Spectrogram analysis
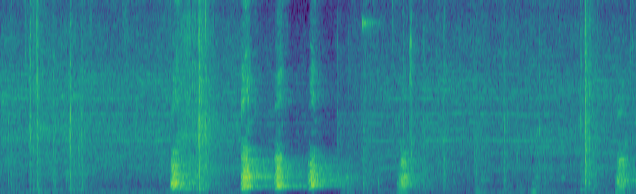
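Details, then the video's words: German Shepherd puppy named Gunner barking at a Roborock robot vacuum cleaner indoors; a run of short, sharp, harmonic barks and yips in irregular bursts, several spaced about half a second apart, with a brief spoken command just before. "German Shepherd puppy vs Roborock vacuum cleaner!"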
